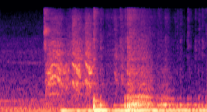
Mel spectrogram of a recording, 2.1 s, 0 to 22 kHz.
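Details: Yamaha R1 after engine knocking repair: engine catches and revs briefly, pulling cleanly with no knock or rattle underneath; noise gone, bike sounds healthy.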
